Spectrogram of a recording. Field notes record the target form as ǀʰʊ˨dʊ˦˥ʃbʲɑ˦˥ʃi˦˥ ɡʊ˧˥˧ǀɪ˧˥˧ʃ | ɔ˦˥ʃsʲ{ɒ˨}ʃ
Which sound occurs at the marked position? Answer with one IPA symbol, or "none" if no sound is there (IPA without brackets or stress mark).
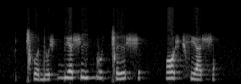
ɑ˨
